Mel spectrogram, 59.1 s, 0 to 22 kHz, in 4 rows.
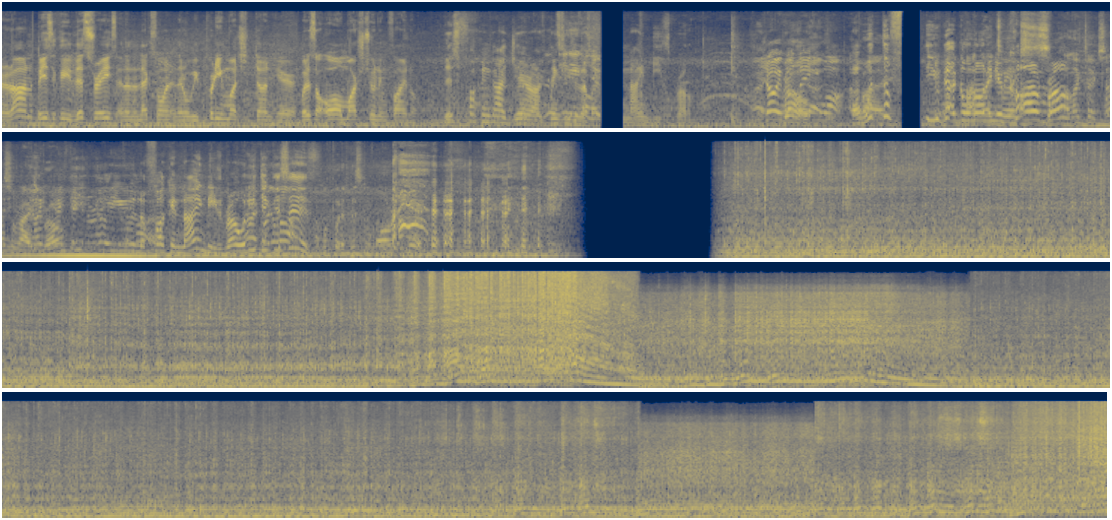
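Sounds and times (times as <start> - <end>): race car engines revving: 0.0 - 22.2, 24.3 - 59.0.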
